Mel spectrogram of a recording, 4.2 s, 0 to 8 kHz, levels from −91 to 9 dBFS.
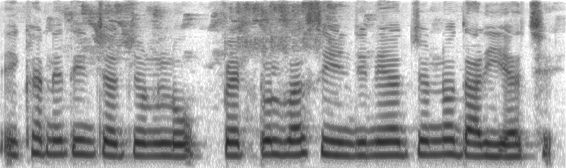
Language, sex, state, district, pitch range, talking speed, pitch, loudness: Bengali, female, Tripura, West Tripura, 225-250 Hz, 155 wpm, 235 Hz, -13 LUFS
